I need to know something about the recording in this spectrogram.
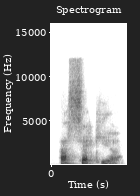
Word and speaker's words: acequia: official pronunciation so uh it's a Spanish word is fasekia and uh it's as it's written in the description of the project actually it's a it's derived from the Arabic word which means water carrier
